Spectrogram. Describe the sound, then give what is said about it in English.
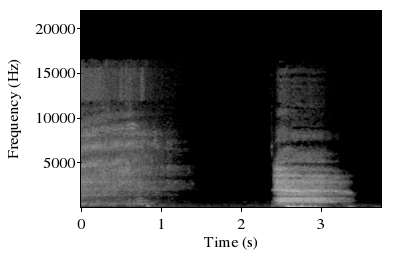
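Two long, breathy breaths during a guided deep-breathing exercise, separated by a silent pause. The second breath is stronger than the first, and both are soft and unvoiced. “You can breathe in. Let's take one more deep breath.”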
